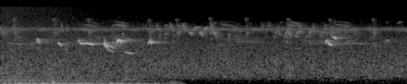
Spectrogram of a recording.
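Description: Faint, scattered songbird chirps over quiet outdoor ambience: a cluster of short chirps in the first two and a half seconds, and a couple more about five seconds in. A low background rumble drops out about three seconds in.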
